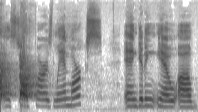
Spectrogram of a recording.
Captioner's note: dog barking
